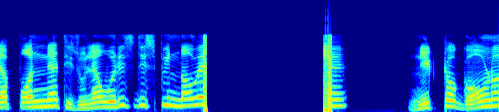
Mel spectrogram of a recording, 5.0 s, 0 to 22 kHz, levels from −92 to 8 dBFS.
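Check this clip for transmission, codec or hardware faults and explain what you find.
Two faults are audible: low-rate MP2 compression throughout, and a cable pulled and plugged in.

Throughout, likely MP2 compression: the codec starves the upper sub-bands of bits, leaving dull, gurgling, granular speech with nothing above 18.9 kHz, which fits roughly 48 kbps.

From 2.04 to 3.32 s, just after "पोरण्या तिजुल्यांवरीच दिसपी नवे", a cable pulled and plugged in breaks the signal. A pop opens about 1.23 s of near silence, then about 49 ms of 50 Hz mains buzz, and another pop as the speech returns.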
